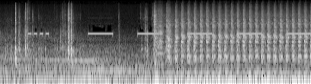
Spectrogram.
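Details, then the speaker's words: Salvage-auction Honda that cranks at about four even beats a second but never catches; no fuel pump hum is heard. The engine cranks but does not start; the cause is suspected, not confirmed. "she's not even trying its cranking but it's not even trying at all"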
